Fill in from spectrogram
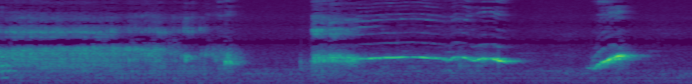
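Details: Pet parrots imitating human coughs and farts: a long harsh raspy noise, then a sustained whistled tone with a wavering end, and finally a brief rising squeak.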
